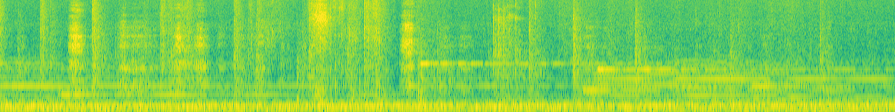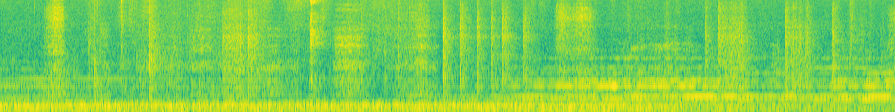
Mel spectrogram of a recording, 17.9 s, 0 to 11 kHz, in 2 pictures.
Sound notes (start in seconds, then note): 1.2 floor creaking; 1.2 gentle music continues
